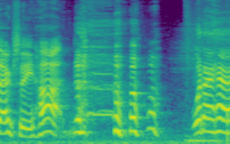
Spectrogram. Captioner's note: laughs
